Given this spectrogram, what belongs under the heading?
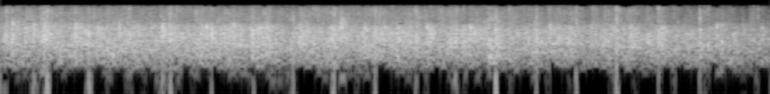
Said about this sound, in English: Wow, that was awesome, wasn't it? Another round of applause for those kids.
